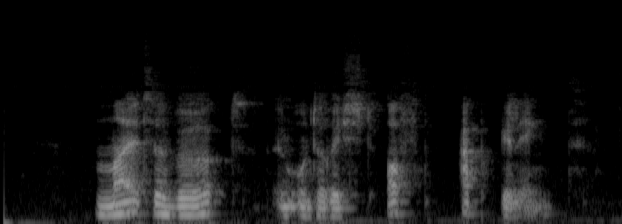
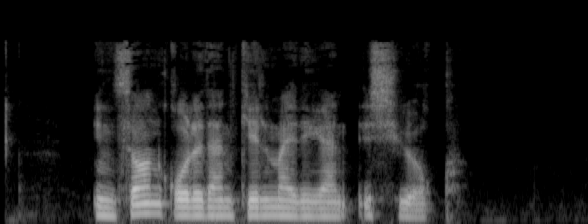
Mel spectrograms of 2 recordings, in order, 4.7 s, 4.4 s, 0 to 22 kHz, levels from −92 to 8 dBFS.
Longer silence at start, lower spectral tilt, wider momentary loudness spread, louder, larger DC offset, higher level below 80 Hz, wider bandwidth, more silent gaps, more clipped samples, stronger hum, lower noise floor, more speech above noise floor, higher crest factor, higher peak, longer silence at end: second, 0.05 s vs 0.7 s; about the same, -7.5 dB/octave vs -6.5 dB/octave; first, 19 LU vs 10 LU; second, -41 LUFS vs -26 LUFS; neither; second, -74 dBFS vs -54 dBFS; about the same, 11 kHz vs 11.5 kHz; neither; neither; neither; about the same, -77 dBFS vs -77 dBFS; second, 36 dB vs 52 dB; about the same, 20 dB vs 18 dB; second, -22 dBFS vs -10 dBFS; second, 0.55 s vs 1 s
